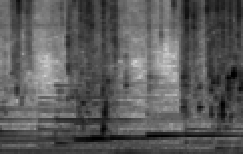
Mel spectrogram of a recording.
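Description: Background music with held notes and a steady bass, over short splashes of water as a hand stirs sliced ginger in a bowl of cold water.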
